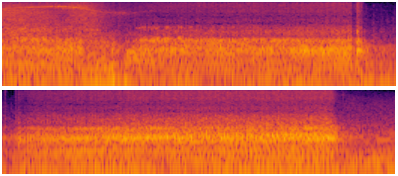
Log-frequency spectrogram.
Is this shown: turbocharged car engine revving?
yes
